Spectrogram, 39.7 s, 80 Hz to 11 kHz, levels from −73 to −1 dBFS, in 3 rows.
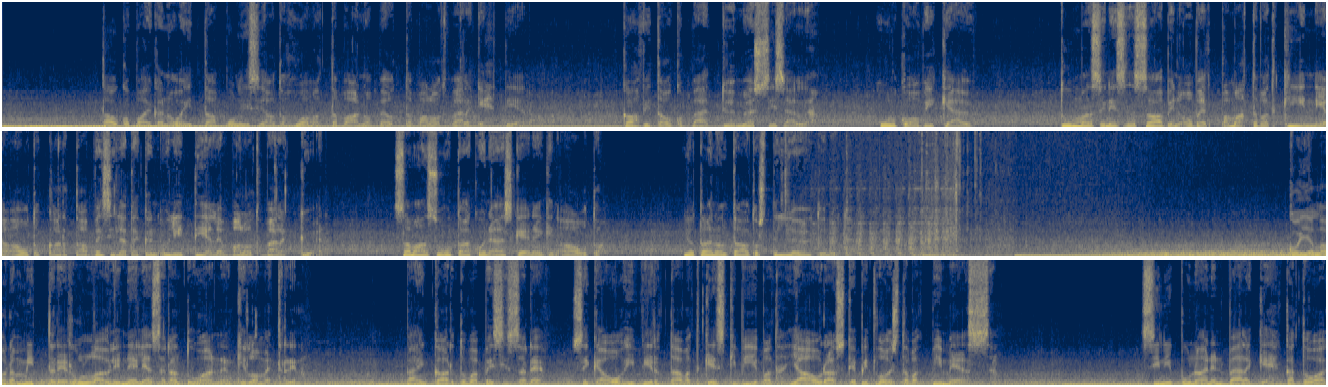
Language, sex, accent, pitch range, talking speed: Finnish, male, native, 75-85 Hz, 80 wpm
